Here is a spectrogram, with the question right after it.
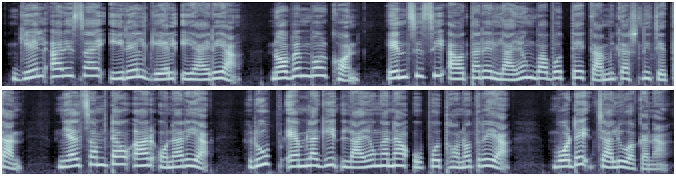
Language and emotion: Santali, neutral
